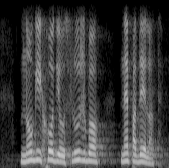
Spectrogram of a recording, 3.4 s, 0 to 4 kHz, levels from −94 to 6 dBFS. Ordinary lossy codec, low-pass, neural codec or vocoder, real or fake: Opus, 24 kbps; 3.6 kHz; none; real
